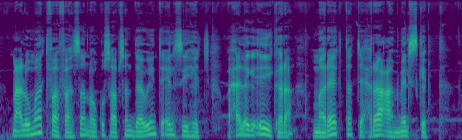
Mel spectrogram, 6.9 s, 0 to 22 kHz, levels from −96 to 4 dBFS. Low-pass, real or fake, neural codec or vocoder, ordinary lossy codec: none; real; none; none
